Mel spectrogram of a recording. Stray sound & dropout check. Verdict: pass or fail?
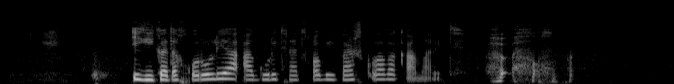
fail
